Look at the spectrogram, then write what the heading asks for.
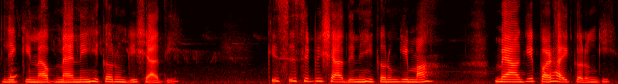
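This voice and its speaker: A woman's voice: a little high, normal speed, dry recording, close to an everyday voice. A woman playing a hurt, defiant young unwed mother-to-be in a dramatized moral story. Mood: resolute.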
